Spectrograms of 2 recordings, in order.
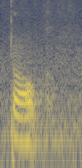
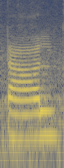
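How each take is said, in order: First: No L sound is pronounced before the K. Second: An L sound is pronounced before the K. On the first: The speaker calls it right. "तो हम बोल रहे हैं वॉक, टॉक" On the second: The speaker calls it wrong. "हमने ऐसे नहीं बोला ना वाल्क या टाल्क"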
